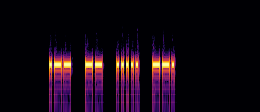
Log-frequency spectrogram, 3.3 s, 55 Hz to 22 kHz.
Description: Morse code, heard as a keyed tone, about 39 wpm, spaced as for 28 wpm, 700 Hz. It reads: WM5G
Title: USA Call Signs - 2x Character Spacing - 40wpm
